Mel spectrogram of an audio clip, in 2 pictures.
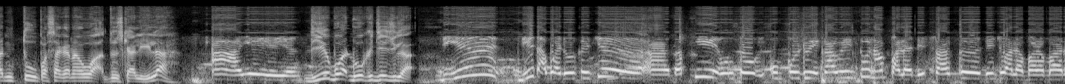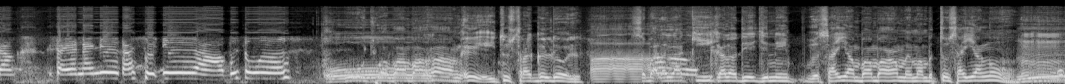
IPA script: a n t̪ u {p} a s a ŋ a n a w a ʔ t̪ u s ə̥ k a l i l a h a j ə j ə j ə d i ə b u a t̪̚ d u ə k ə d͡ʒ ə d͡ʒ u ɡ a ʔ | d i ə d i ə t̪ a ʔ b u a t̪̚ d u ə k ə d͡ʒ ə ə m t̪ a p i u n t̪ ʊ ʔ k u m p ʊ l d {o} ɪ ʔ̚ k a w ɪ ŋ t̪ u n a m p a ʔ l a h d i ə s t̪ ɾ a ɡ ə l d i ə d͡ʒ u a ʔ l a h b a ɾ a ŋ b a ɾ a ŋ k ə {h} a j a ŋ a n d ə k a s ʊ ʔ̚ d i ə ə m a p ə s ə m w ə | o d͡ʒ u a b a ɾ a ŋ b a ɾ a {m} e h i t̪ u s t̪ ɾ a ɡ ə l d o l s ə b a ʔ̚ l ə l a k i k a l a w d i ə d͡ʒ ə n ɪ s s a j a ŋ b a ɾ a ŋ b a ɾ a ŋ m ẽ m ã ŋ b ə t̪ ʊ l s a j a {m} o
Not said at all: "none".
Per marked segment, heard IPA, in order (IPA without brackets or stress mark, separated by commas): p, u, s, ŋ, ŋ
